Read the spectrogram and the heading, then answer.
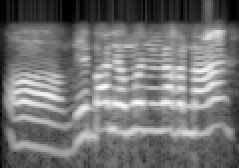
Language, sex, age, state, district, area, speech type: Bodo, male, 60+, Assam, Udalguri, rural, conversation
